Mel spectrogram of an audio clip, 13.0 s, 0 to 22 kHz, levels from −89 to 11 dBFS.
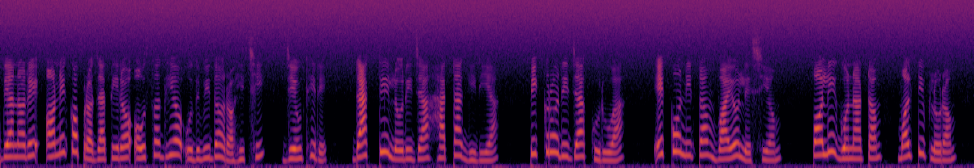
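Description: From start to finish the speech carries low bit depth with noise shaping: six-bit quantisation whose rounding error is pushed upward, giving a thin, steady hiss nearly as loud as the voice. A spectrogram shows a bright noise floor climbing toward the top band, and the waveform looks coarsely stepped.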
